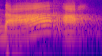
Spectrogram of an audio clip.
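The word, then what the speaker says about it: 낳아: 단어도 있잖아요 나아 싸 분명히 히 받침이 있는데이 히읗이 발음되지 않고 각각 나아 싸아 이렇게 히읗이 없어지고 있다는 거 보이시나요 이런게 히읗 탈락입니다 리을 탈락은 리을이 끝소리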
